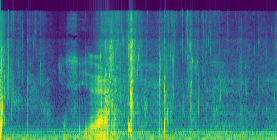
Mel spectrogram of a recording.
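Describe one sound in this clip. Footsteps squelch in wet mud.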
